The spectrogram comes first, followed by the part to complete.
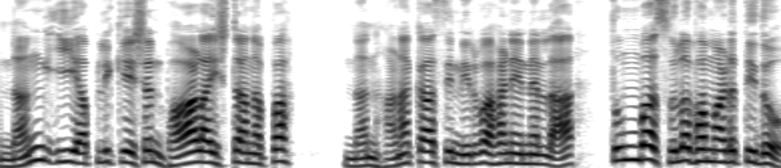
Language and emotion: Kannada, happy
